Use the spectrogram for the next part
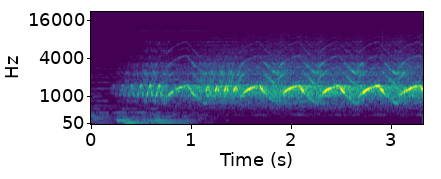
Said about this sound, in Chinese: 是的，救护车来了。因为为了让老先生开心，彼得把桌上的菜通通都吃光了。但哪道菜是什么味道，他全然不知。一出餐厅，他就昏倒在人行道上了。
